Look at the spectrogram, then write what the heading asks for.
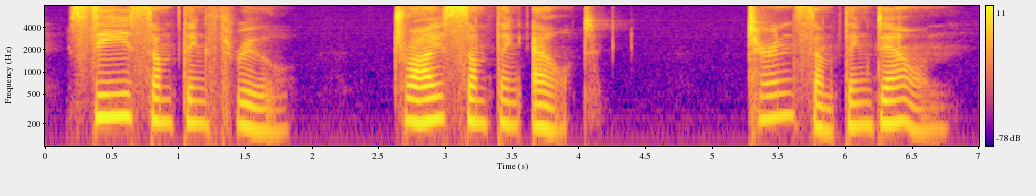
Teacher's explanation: We stress the verb and the first particle when an object separates a phrasal verb, and there's slightly more stress on the particle.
